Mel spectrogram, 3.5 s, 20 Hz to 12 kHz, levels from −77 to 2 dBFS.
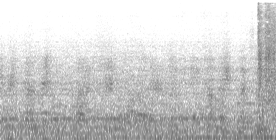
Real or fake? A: fake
